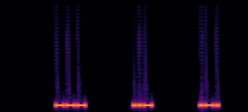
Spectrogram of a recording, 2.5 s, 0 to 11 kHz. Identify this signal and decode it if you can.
Morse code, heard as a keyed tone, about 44 wpm, spaced as for 15 wpm, 700 Hz. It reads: OUR
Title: 6x Character Spacing - Top 300 Words - 45wpm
